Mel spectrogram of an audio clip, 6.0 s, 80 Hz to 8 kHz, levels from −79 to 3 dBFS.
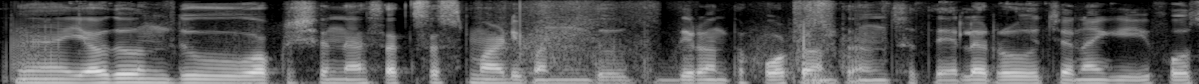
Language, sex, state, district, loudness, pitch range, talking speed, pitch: Kannada, male, Karnataka, Gulbarga, -19 LUFS, 120-130 Hz, 130 wpm, 120 Hz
